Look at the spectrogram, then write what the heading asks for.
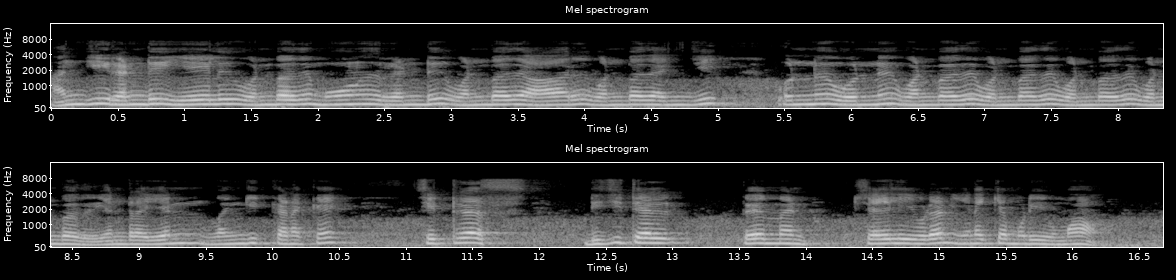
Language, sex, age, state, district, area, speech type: Tamil, male, 60+, Tamil Nadu, Krishnagiri, rural, read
